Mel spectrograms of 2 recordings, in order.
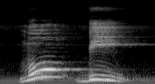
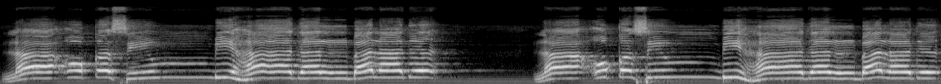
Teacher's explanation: Si mim dibaca sedikit masuk kepada ba. Ba-nya musyaddadah. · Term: idgham al-kabir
